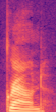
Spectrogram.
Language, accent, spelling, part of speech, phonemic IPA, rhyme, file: English, General American, ground, noun / verb / adjective, /ɡɹaʊnd/, -aʊnd, En-us-ground.ogg
- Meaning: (noun) 1. The surface of the Earth, as opposed to the sky or water or underground 2. Terrain 3. Soil, earth 4. The bottom of a body of water 5. Basis, foundation, groundwork, legwork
